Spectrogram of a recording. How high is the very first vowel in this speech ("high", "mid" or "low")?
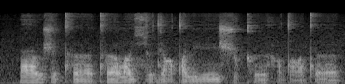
mid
